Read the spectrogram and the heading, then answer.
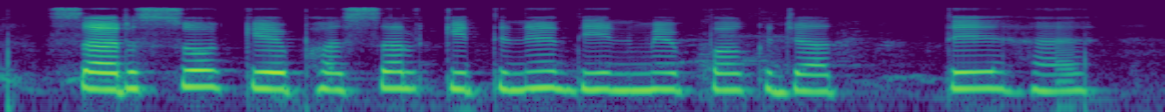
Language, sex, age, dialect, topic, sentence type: Magahi, female, 31-35, Southern, agriculture, question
